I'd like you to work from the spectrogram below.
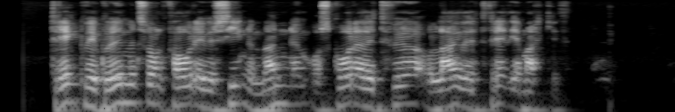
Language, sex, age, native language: Icelandic, male, 40-49, Icelandic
